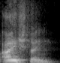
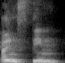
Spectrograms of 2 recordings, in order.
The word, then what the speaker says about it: Einstein: o meu nome é Einstein." Eh, porque nos Estados Unidos o e I faz o som do I.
